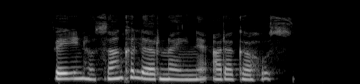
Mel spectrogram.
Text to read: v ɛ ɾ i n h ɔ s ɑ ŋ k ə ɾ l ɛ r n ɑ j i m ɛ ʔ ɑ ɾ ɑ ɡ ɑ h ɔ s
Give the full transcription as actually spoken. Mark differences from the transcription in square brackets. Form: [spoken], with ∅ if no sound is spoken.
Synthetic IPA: v ɛ ɾ i n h ɔ s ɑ ŋ [kʰ] ə [∅] l ɛ r n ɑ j i [n] ɛ ʔ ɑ ɾ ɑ ɡ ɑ h ɔ s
